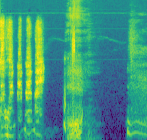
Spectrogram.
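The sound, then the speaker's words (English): A person does a raspy Donald Duck voice, a quick burst of squawky quacking syllables followed by a longer garbled squawk and a brief trailing sound, loud. “Donald Duck's like, what the fuck was that?”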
